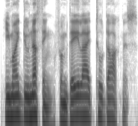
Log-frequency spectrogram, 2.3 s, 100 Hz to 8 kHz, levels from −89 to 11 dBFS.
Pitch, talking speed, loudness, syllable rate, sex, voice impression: 120 Hz, 205 wpm, -17 LUFS, 5.0 syllables/s, male, masculine, middle-aged, tensed, slightly powerful, hard, clear, fluent, cool, intellectual, friendly, wild, strict, slightly sharp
